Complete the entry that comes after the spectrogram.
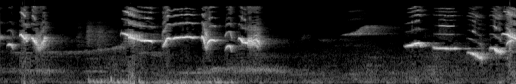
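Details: Decoy Oriental magpie-robin singing to stimulate males and lure wild birds to fight, giving varied whistles, long drawn-out level notes and slurred downward tones, with a short pause midway.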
